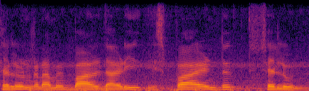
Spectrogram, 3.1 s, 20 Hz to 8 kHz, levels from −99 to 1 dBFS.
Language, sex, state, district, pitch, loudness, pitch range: Hindi, male, Jharkhand, Sahebganj, 150 Hz, -27 LUFS, 140-155 Hz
